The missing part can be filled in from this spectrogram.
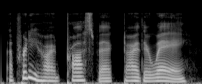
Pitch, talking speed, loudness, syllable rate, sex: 170 Hz, 175 wpm, -18 LUFS, 5.0 syllables/s, female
